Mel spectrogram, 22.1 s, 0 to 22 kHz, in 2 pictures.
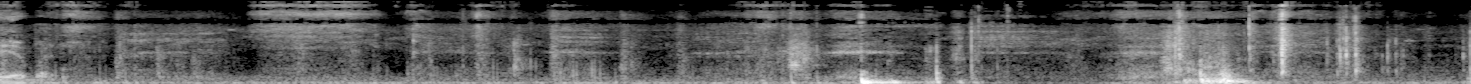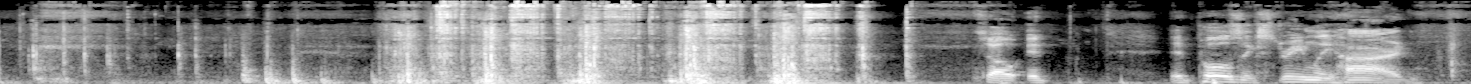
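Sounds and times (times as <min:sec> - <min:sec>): chainsaw recoil starter pulls: 0:13.8 - 0:18.0.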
